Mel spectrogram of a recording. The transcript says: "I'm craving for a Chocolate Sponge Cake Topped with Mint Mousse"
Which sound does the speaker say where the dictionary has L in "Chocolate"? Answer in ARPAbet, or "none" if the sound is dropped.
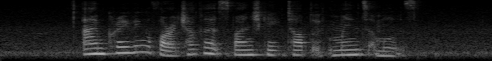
none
